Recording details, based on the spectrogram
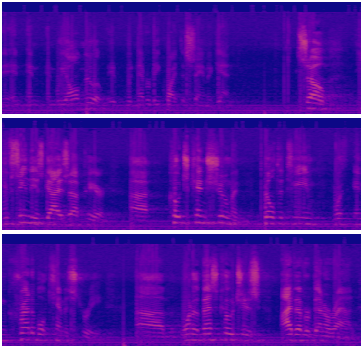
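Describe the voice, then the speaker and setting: A middle-aged man giving an earnest, emphatic ceremony speech in short punchy phrases as a presenter. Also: fairly high pitch. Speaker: presenter at an athletics hall of fame ceremony. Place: indoor ceremony hall with long reverb. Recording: echoey hall, noisy hum.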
